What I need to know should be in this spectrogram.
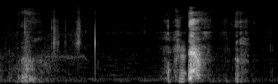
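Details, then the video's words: A cranky French Bulldog lets out a few short grumbles, then one sharp loud bark, followed by a softer grunt. "TOP 10 CRANKIEST FRENCH BULLDOGS"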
